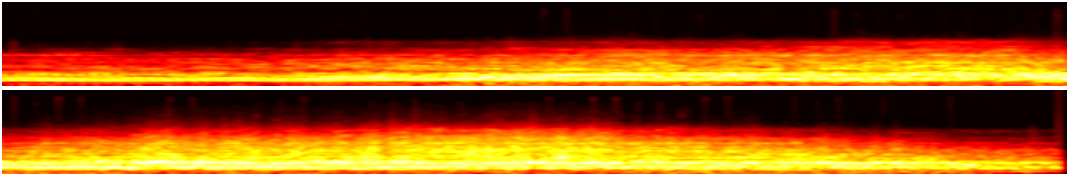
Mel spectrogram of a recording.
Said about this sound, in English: The plane finally turns around in a half circle into the wind. The pilot guns the engines for a few seconds, and then the plane rushes down the runway towards you.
